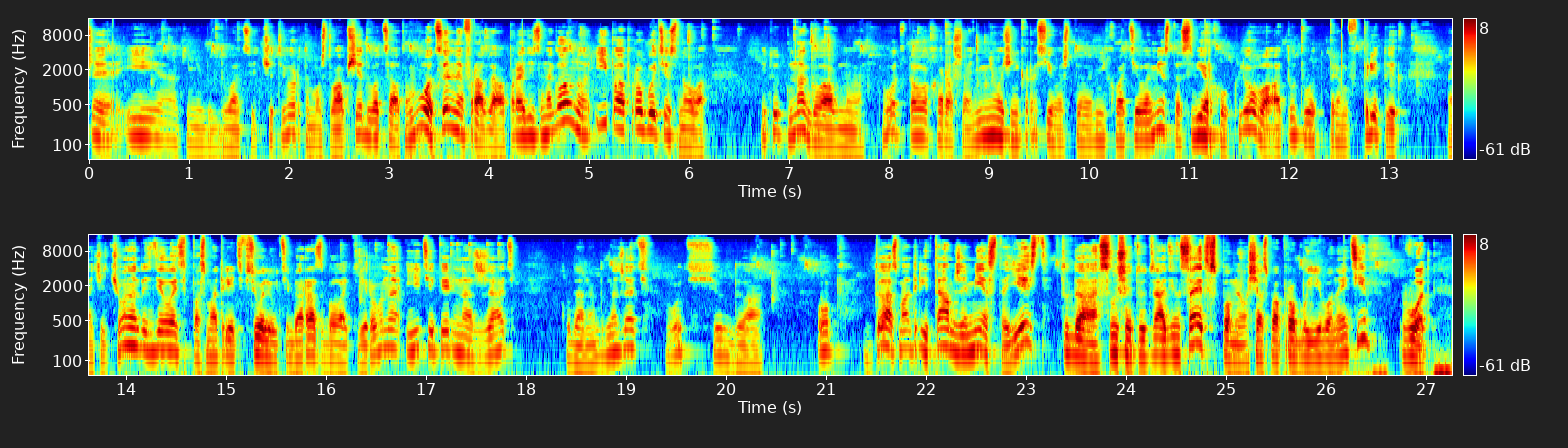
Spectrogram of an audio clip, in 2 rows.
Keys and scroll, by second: 15.3 ctrl+alt+shift+l, 23.5 ctrl+s.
